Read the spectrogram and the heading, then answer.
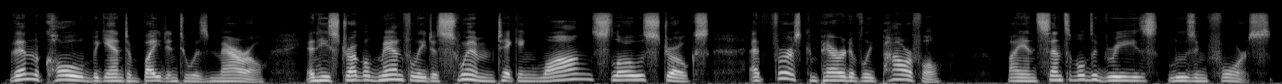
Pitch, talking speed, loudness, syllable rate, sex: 175 Hz, 130 wpm, -20 LUFS, 4.4 syllables/s, female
